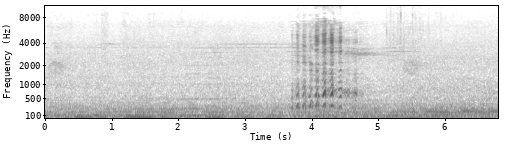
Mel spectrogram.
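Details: A goat in a mutton shop gives one short, wavering bleat with a quick pulsing tremble, heard over a quiet low rumble.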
